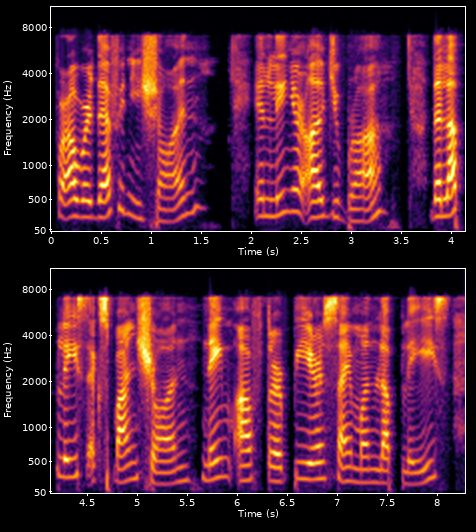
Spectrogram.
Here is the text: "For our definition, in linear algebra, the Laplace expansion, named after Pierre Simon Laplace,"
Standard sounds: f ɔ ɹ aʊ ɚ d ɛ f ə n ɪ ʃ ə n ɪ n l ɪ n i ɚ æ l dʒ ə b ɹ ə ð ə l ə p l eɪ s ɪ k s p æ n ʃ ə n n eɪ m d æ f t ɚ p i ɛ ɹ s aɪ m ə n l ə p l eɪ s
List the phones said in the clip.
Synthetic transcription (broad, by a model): f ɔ ɹ aʊ ɚ d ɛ f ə n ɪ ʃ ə n ɪ n l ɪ n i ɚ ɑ l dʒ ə b ɹ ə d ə l ə p l eɪ s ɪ k s p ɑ n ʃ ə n n eɪ m ɑ f t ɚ p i ɹ s aɪ m ə n l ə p l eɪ s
